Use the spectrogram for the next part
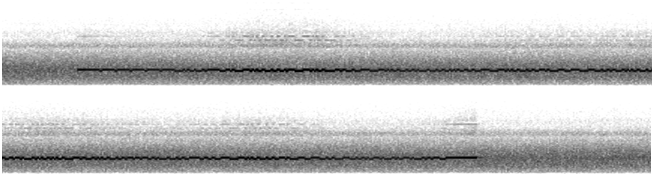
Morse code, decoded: none

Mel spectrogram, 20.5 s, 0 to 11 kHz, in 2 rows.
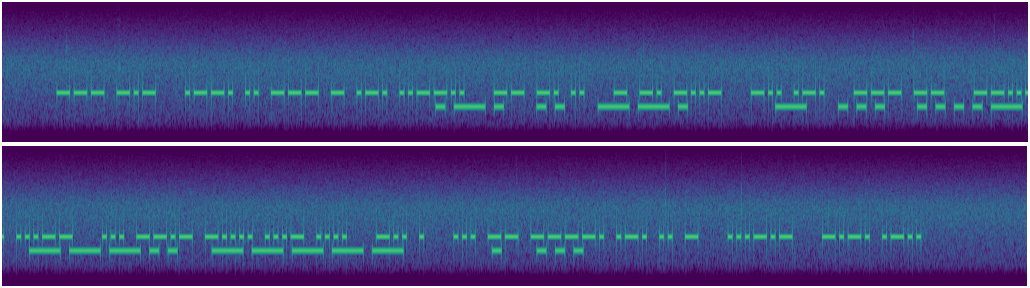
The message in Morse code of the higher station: OK PIOTR? MNI TNX DR OM 73 SQ6VH DE SM9RIT <SK> CL

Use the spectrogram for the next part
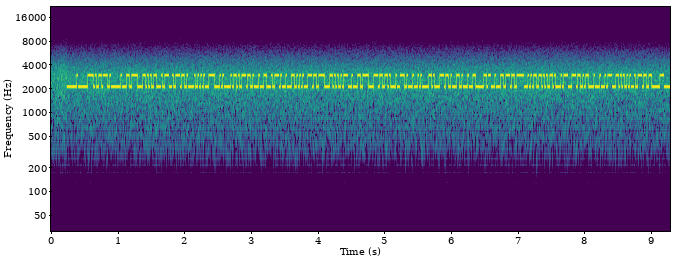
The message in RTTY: UORCN KYOXD QCHUY ORZUO GAQXG UQVLU TSRGZ BQZRF …

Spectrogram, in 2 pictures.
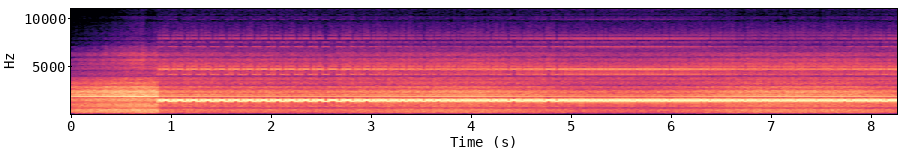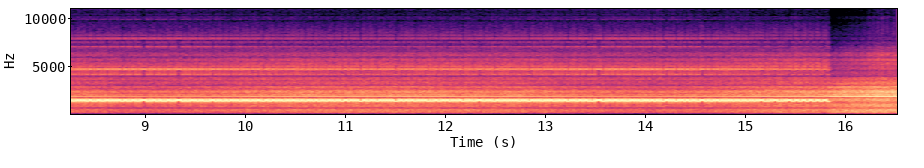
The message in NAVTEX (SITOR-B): ZCZC WA67 FIRING EXERCISE 03 2200 UTC WITHIN 1 NM OF 57-50S 002-15E. NNNN

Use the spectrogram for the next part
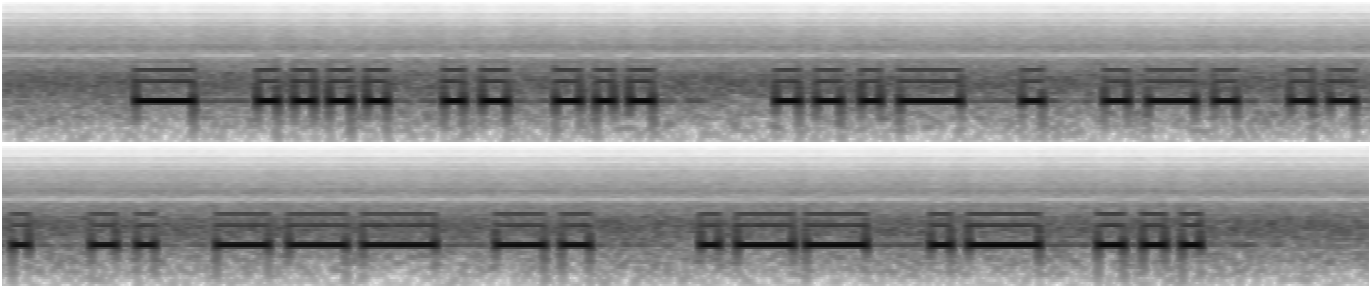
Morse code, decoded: THIS VERSION WAS

